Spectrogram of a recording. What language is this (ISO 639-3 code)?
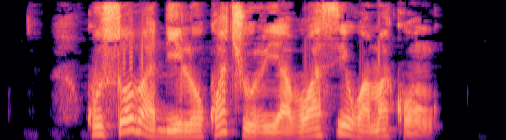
dav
